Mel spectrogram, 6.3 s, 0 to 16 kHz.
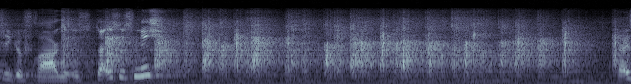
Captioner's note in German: Beifall bei dem BÜNDNIS 90/DIE GRÜNEN und der CDU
